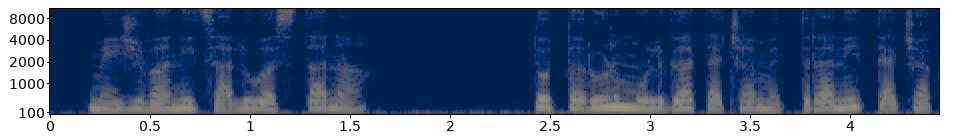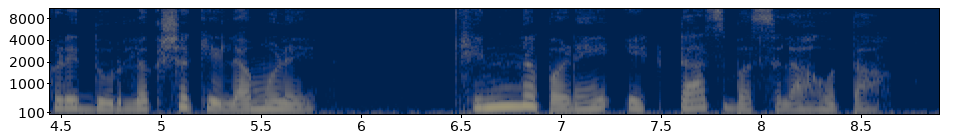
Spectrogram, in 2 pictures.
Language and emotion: Marathi, sad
